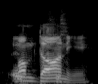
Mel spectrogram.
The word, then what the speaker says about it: Mamdani: I butchered it so Nah, bad. it's Mamdani.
